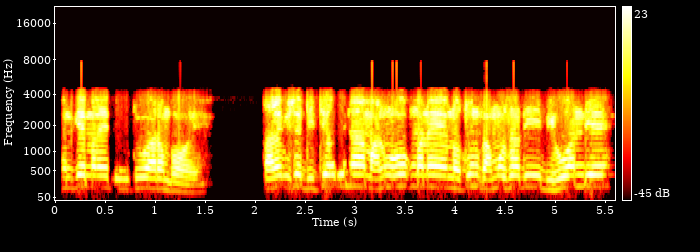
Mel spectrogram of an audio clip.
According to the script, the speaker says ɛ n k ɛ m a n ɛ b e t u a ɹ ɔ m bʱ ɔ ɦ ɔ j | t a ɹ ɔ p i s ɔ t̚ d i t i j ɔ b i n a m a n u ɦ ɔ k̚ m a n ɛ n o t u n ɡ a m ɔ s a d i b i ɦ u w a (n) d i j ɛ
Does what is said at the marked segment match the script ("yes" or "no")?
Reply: yes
